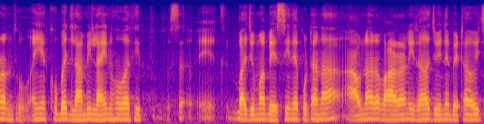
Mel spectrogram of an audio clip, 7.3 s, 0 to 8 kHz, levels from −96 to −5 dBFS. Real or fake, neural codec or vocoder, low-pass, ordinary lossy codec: real; none; 7.2 kHz; none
